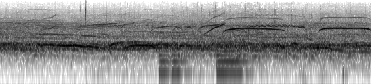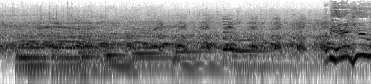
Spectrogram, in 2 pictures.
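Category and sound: crowd, crowd cheering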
